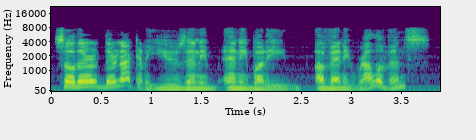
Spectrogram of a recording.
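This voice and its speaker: A man's voice: fairly high pitch, very animated, a little fast, fairly bright tone, no echo, distant mic, highs cut off. A man hosting a talk show, ranting casually in a blunt, profane, emphatic way and arguing through rhetorical questions.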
